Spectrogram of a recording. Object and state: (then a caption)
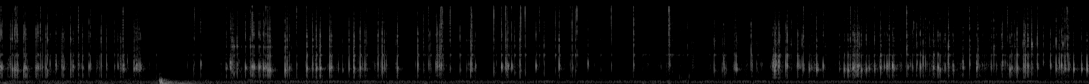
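Plastic detangling hair brush. Long nails scratch and flick through the yellow plastic bristles of a small pink and yellow plastic detangling hair brush held sideways. The result is a dense, quiet stream of rapid, dry, bright clicks and scratchy ticks that stop almost instantly, with a brief low thump early on.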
